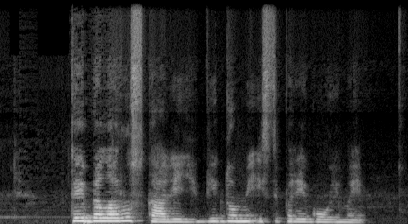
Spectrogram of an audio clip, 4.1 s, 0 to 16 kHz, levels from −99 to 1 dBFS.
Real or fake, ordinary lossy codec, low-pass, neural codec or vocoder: fake; Opus, 24 kbps; 14.4 kHz; vocoder, 48 kHz, 128 mel bands, Vocos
